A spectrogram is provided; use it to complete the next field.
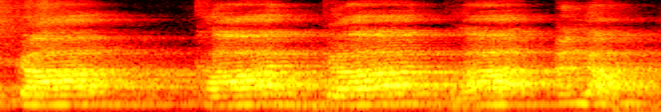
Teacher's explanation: ये सारे के सारे ऐसे व्यंजन हैं जिन ये कंठ के माध्यम से बोले जाते हैं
